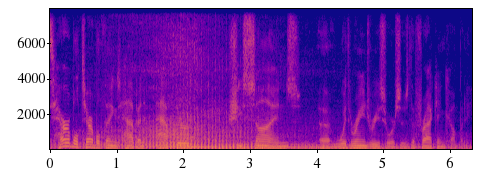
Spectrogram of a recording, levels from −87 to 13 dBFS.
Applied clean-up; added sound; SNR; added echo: none; Motorcycle; 1 dB; none.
